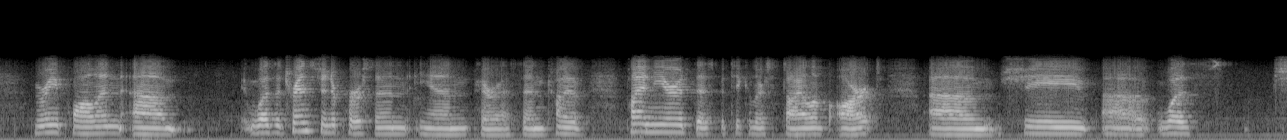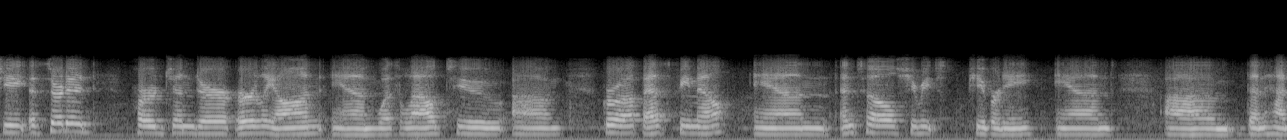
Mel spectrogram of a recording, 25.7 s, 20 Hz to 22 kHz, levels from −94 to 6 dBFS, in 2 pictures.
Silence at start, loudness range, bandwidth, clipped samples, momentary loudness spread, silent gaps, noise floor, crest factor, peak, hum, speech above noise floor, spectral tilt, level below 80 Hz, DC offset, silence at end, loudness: 0 s; 3 LU; 5 kHz; under 0.1%; 11 LU; none; -50 dBFS; 18 dB; -6 dBFS; none; 26 dB; -10 dB/octave; -56 dBFS; 0.6%; 0 s; -24 LUFS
